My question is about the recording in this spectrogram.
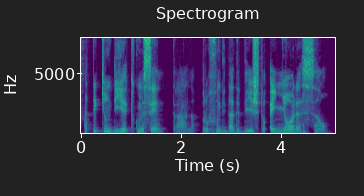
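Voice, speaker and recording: A man preaching a personal testimony sermon, swinging between hushed and loud, repeating words for emphasis. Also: mid-range voice, expressive, normal speed. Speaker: prophet preacher.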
